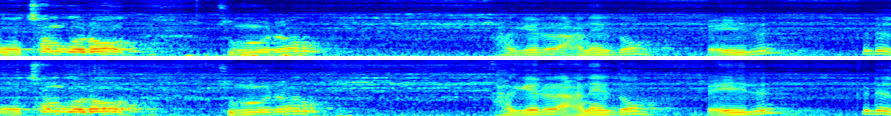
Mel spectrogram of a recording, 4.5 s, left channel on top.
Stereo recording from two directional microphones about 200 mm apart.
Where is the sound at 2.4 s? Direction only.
40° right (ahead or behind).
